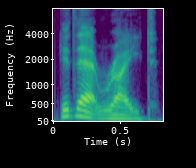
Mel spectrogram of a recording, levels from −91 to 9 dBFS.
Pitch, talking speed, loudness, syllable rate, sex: 120 Hz, 215 wpm, -16 LUFS, 4.1 syllables/s, male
